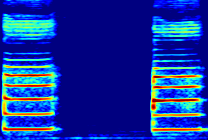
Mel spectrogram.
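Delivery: "pa" like ba, no breath puff, high and level; unaspirated first tone. Shown as a demonstration. Teacher models pinyin ba, "pa" unblown, high and level. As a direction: hold "pa" high without blowing air. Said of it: "you say it as".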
